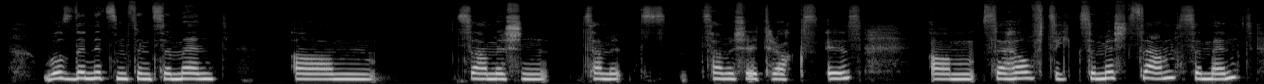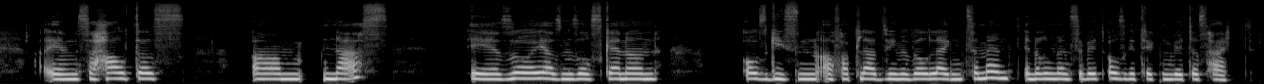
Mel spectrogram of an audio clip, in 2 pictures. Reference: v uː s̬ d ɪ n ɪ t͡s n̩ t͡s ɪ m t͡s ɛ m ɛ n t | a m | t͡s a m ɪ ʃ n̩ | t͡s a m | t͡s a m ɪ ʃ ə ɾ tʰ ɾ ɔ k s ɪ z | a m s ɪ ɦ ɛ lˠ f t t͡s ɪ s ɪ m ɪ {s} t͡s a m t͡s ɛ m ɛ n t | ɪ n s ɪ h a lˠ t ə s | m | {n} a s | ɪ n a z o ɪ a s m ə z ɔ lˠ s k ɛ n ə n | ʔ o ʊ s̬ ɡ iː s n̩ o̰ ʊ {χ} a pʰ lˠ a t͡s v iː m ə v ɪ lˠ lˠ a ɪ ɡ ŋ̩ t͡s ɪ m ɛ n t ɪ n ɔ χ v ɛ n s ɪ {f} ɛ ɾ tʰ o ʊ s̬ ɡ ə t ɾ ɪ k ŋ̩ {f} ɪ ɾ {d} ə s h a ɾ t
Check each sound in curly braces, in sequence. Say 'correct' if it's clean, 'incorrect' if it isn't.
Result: incorrect: ʃ, correct, incorrect: f, incorrect: v, incorrect: v, incorrect: t

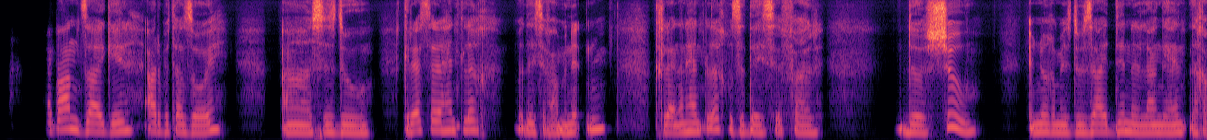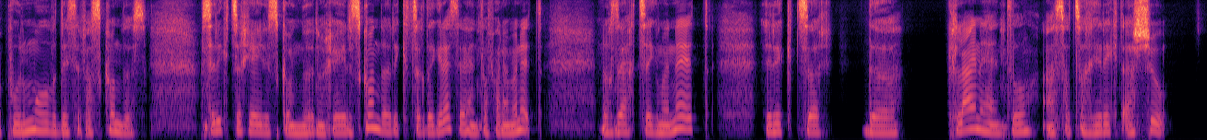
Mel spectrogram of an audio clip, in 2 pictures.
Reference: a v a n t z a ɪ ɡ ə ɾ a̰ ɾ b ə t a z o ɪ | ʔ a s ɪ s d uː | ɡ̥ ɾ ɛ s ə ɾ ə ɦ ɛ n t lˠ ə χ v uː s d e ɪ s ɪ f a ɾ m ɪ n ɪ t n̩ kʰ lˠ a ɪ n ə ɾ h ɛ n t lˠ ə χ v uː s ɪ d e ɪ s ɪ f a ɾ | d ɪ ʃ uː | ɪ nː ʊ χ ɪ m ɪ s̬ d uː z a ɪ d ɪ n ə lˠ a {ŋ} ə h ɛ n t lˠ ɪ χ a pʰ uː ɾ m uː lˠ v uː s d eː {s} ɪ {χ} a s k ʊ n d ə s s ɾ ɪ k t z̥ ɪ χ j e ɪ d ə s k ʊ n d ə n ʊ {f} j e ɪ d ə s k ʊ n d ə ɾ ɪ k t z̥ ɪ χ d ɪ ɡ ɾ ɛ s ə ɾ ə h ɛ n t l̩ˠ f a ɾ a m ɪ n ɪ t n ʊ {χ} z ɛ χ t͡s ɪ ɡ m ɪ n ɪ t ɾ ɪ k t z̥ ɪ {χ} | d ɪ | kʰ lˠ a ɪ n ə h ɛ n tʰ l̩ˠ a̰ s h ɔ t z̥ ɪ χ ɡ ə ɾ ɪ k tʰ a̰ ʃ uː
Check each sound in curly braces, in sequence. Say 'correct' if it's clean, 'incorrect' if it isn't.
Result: correct, correct, incorrect: f, incorrect: χ, correct, correct

